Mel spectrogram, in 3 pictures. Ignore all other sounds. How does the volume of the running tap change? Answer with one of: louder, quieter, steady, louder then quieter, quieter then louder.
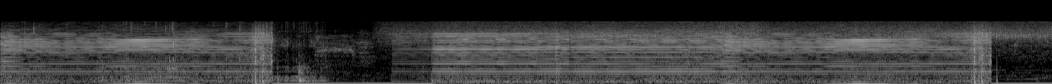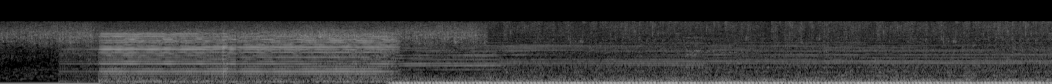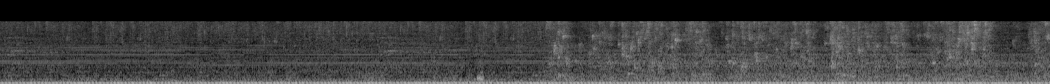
louder.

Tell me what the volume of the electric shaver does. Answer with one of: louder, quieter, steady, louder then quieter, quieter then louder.
quieter.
